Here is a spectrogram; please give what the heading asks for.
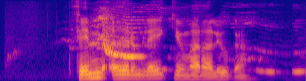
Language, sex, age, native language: Icelandic, male, 20-29, Icelandic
